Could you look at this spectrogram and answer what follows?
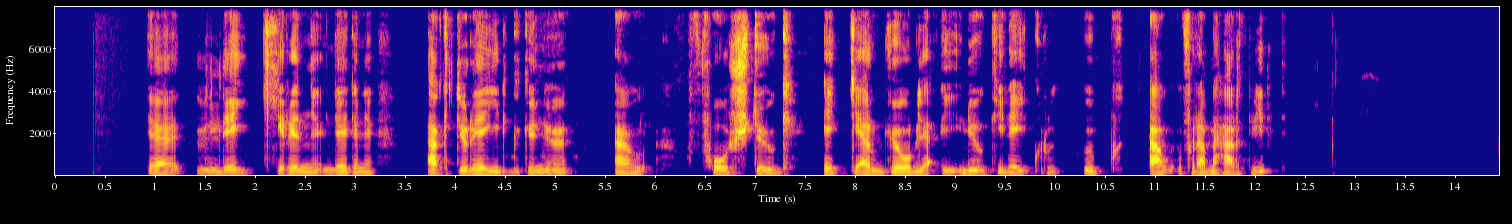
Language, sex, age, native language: Icelandic, male, 50-59, Icelandic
